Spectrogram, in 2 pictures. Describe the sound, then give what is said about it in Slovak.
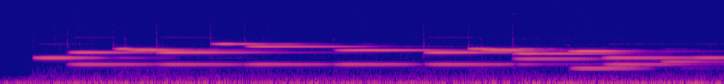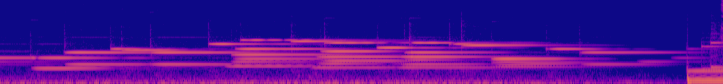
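A melody from the Harry Potter film soundtrack played in bright, bell-like tones, with notes rising and falling in a flowing, mysterious line, steady and moderately loud with no voices, ending with an abrupt cut. “jasné, bol to Harry Potter.”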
